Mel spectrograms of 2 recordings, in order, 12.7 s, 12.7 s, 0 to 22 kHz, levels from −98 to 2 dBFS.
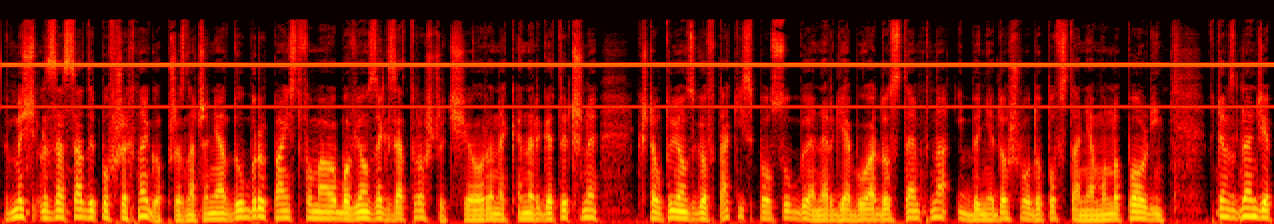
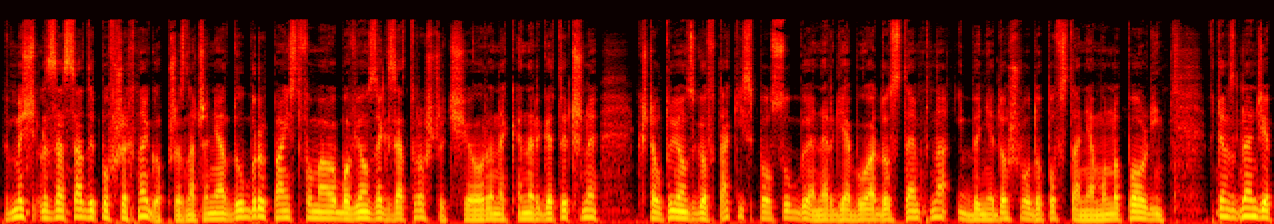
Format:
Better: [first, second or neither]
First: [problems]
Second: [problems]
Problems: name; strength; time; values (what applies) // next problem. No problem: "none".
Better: second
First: high-pitched whine; loud; throughout; 7 kHz, 5 dB below the speech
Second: none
